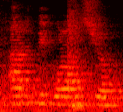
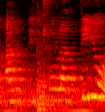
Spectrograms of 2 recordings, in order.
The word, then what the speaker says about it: artikulasio: Definisi artikulasio. Coba sebutkan artikulasio, bukan articulatio ya untuk membacanya. Coba Uci dibaca. Artikulasio. Oke, bagus. Jadi jangan dibaca articulatio ya.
